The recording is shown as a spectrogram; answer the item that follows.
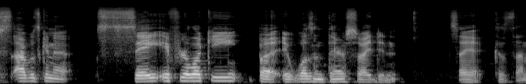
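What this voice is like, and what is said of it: Usual voice. Nothing is said of it.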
